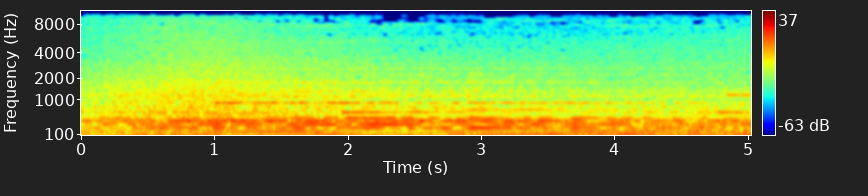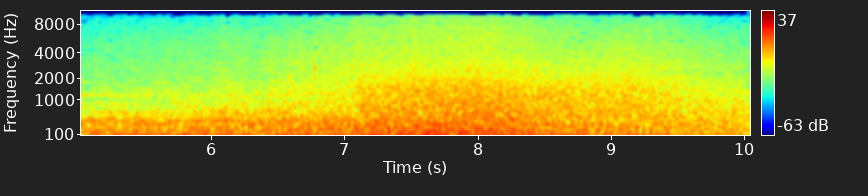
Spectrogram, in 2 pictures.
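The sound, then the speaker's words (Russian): Oars of a boat splash and churn through river water in a steady, rushing wash, in a reading of Nikolai Karamzin's 'Poor Liza', with a faint low drone under the first half and a louder surge of splashing near the end. “Вдруг Лиза услышала шум весел, взглянула на реку и увидела лодку.”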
